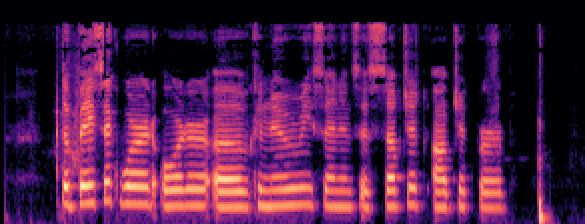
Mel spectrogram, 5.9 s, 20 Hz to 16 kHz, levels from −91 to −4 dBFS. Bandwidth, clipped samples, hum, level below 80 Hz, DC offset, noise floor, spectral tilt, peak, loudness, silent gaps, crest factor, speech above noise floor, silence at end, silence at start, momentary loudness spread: 11.5 kHz; under 0.1%; none; -46 dBFS; under 0.1%; -56 dBFS; -4 dB/octave; -2 dBFS; -19 LUFS; none; 18 dB; 38 dB; 0.4 s; 0.6 s; 14 LU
